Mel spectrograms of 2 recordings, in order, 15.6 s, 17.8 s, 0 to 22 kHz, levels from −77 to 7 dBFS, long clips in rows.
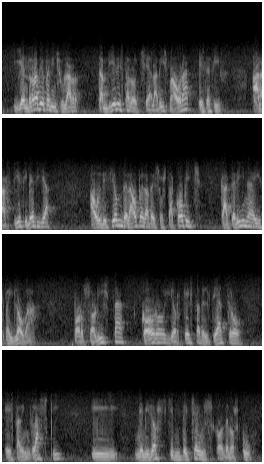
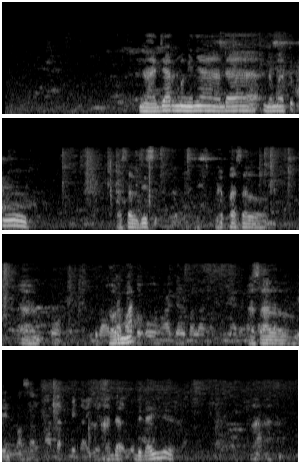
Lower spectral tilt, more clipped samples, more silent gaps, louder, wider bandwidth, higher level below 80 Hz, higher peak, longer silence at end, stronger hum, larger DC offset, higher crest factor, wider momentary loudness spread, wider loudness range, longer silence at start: first, -8.5 dB/octave vs -6.5 dB/octave; neither; neither; about the same, -24 LUFS vs -26 LUFS; first, 19 kHz vs 7.8 kHz; about the same, -54 dBFS vs -58 dBFS; about the same, -8 dBFS vs -8 dBFS; about the same, 0.1 s vs 0.2 s; neither; neither; about the same, 16 dB vs 20 dB; second, 9 LU vs 24 LU; second, 3 LU vs 9 LU; second, 0 s vs 1.4 s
